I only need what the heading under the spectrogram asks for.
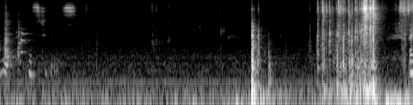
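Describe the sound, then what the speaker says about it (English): Oracle cards are shuffled close by in quick papery riffles, soft at first and then a loud dense burst near the end, with a voice speaking briefly. "let's pull some oracle cards"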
